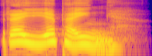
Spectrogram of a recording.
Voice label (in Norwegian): "ræiæ pæing", Hemsedal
